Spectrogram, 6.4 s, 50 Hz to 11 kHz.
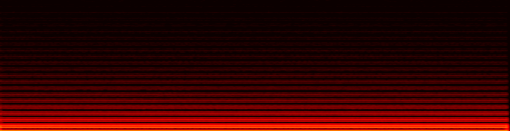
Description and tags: TX81z wave7
A raw single oscillator tone from a Yamaha TX81z. Half cycle sine wave with half of that inverted.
